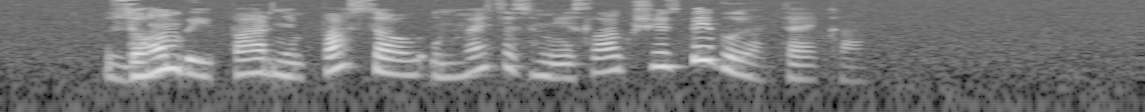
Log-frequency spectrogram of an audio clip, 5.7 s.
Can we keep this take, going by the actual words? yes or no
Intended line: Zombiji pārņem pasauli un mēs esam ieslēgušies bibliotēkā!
yes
